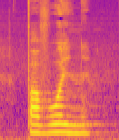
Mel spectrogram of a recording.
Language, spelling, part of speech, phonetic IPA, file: Belarusian, павольны, adjective, [paˈvolʲnɨ], Be-павольны.ogg
- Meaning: slow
